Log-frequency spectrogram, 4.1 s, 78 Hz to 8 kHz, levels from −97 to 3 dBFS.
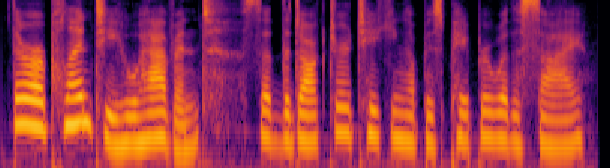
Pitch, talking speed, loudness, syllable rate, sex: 185 Hz, 220 wpm, -21 LUFS, 6.2 syllables/s, female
